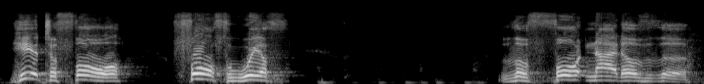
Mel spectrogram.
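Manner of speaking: mock slow, wordy, big-word delivery. Mocking a man who talks slow and uses big words. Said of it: "he talks slow and uses big words".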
